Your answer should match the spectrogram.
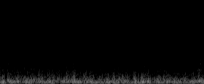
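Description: Faint, steady low rumble of outdoor launch-pad ambience, with wind on the microphone.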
